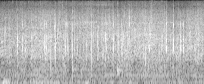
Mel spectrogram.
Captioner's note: crackling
